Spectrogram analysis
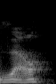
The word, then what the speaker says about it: Zelle: that e says f and this e is just silent in zell uh then when we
